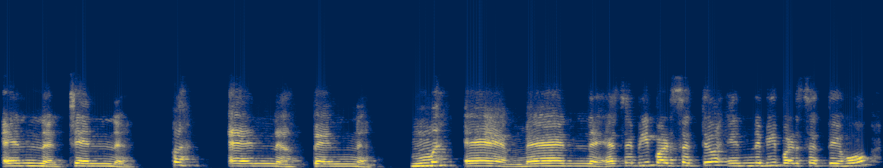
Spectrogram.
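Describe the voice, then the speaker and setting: A woman teacher leads children through phonics in an online class, drawing out each letter sound very slowly. Her voice sits a little high. It comes through dull and from some distance off the mic, as in a lo-fi class stream. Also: fairly even intonation. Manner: mixes Hindi explanations with English words.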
